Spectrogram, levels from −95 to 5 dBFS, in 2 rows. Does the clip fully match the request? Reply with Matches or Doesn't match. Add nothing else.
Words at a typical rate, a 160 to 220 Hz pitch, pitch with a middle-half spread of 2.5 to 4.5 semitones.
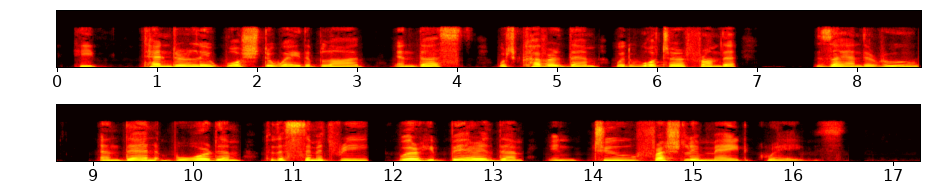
Doesn't match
